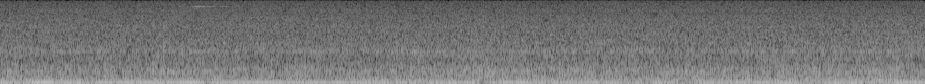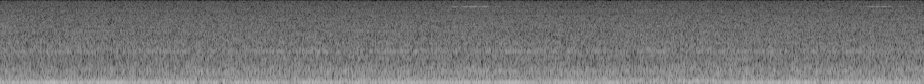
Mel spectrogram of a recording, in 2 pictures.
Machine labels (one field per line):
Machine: fan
